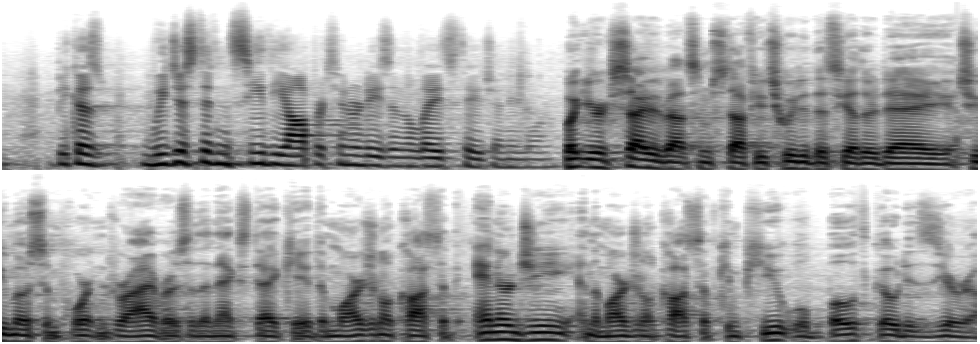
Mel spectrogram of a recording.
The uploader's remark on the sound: Have a chat at the iConnections Global Alts Conference in Miami. Have a chat at the iConnections Global Alts Conference in Miami.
